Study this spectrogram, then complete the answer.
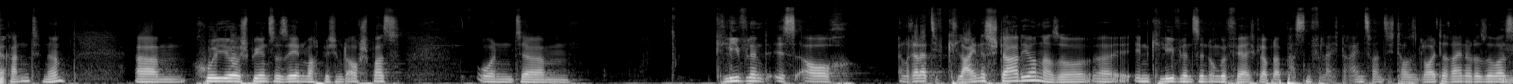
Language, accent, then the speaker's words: German; Germany; uns als Deutsche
